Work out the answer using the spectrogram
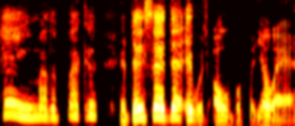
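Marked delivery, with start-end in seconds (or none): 0.0-1.3 put-on soft menacing voice, quieter. Speaker acting out a soft-spoken tough guy, imitating soft menacing voice.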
